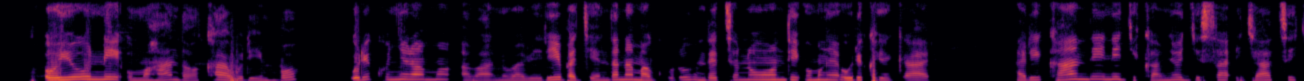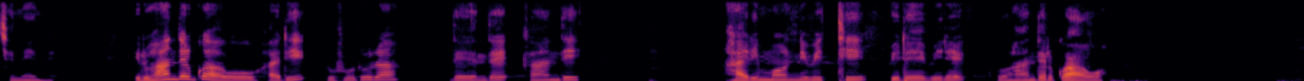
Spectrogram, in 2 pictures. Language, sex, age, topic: Kinyarwanda, female, 18-24, government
